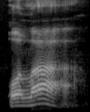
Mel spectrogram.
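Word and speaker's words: olá: As you see, there is an accent or asento as in Portuguese. Just open your mouth and pull the sound of a hola.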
